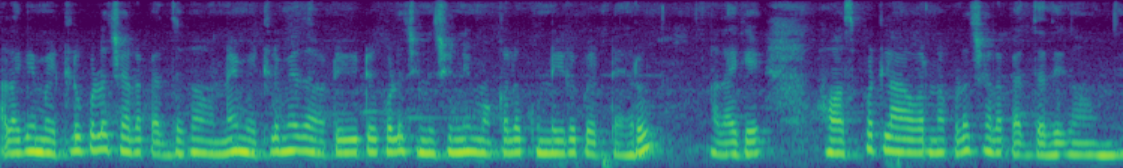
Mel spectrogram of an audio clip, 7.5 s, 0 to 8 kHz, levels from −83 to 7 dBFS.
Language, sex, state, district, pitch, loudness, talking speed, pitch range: Telugu, female, Andhra Pradesh, Visakhapatnam, 190 Hz, -15 LUFS, 175 wpm, 180-200 Hz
